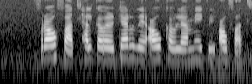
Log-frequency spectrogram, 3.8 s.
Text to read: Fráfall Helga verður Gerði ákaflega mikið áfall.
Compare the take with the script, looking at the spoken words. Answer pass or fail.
pass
